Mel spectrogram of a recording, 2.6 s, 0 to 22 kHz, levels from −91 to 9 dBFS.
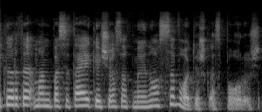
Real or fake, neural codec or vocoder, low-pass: real; none; 14.4 kHz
